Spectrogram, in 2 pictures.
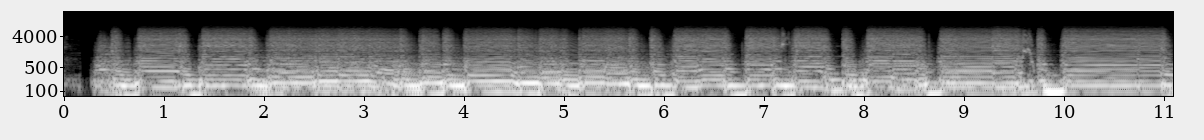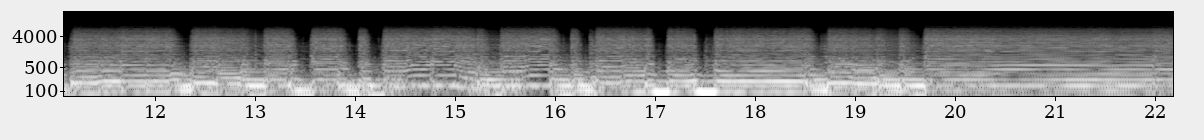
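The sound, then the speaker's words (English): A distorted electric guitar played through a chorus pedal in stereo plays continuously with a shimmering, doubled chorus effect, chords ringing loud with brief choppy gaps between strums. “let's turn that course on. On the stereo.”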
